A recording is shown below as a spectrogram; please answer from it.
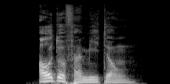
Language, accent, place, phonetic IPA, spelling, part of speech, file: German, Germany, Berlin, [ˈaʊ̯tofɛɐ̯ˌmiːtʊŋ], Autovermietung, noun, De-Autovermietung.ogg
- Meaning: car hire, car rental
